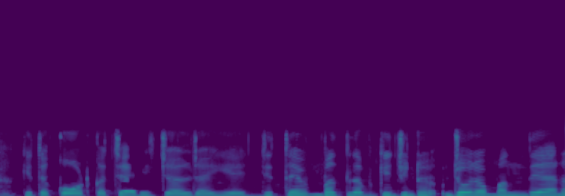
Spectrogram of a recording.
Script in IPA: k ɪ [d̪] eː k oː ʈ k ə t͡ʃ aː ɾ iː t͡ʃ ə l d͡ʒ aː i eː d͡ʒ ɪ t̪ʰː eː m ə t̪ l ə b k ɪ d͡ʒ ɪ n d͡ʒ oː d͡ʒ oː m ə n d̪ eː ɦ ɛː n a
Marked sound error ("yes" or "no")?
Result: yes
